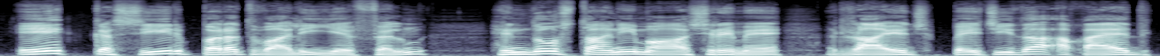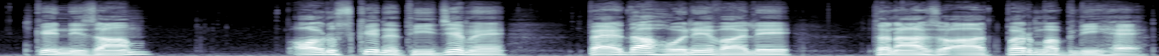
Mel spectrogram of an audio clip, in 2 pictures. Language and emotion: Urdu, neutral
